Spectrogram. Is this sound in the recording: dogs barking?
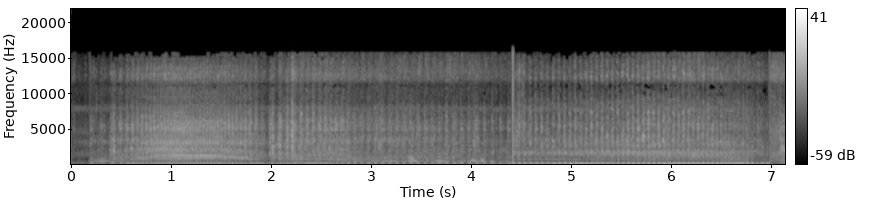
no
